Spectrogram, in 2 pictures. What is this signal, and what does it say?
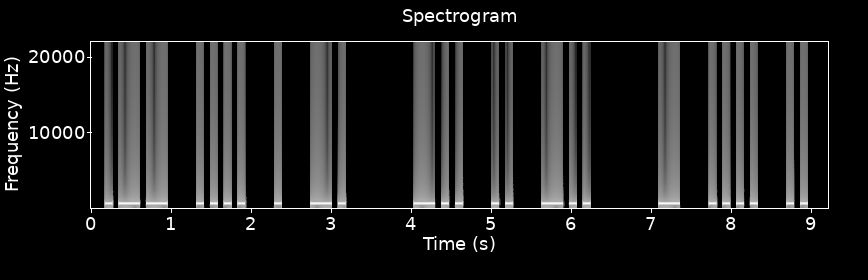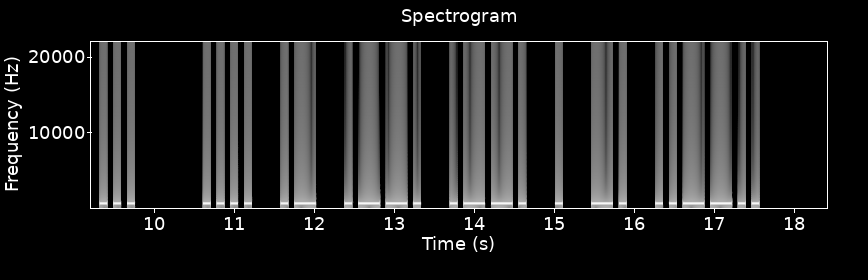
Morse code, heard as a keyed tone, about 14 wpm, spaced as for 12 wpm, 680 Hz. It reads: WHEN DID THIS HAPPEN?
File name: Morsekurs / Witze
